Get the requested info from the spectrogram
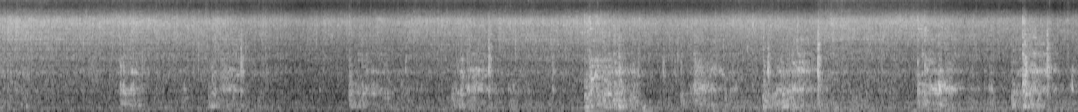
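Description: Potatoes frying in hot oil in a pan, giving a steady sizzle. They are stirred with a spatula, with irregular scraping strokes about once a second.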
